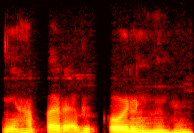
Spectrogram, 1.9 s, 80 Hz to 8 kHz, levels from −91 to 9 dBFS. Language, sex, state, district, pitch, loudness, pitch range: Hindi, male, Bihar, Muzaffarpur, 115 Hz, -17 LUFS, 115-125 Hz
